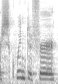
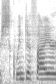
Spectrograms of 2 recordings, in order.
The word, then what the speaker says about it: Squintifer: And then Sir Squints, he used to be called Sir Squintifer, but I think everyone was mispronouncing it Sir Squintifier, so he just changed it to Sir Squints.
